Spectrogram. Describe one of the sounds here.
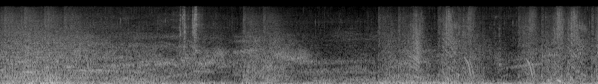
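Flames crackle and roar nearby.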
